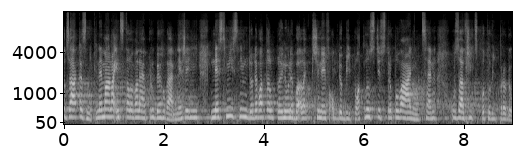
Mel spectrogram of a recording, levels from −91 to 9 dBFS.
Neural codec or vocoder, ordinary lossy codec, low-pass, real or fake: codec, 44.1 kHz, 7.8 kbps, DAC; Opus, 16 kbps; 14.4 kHz; fake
